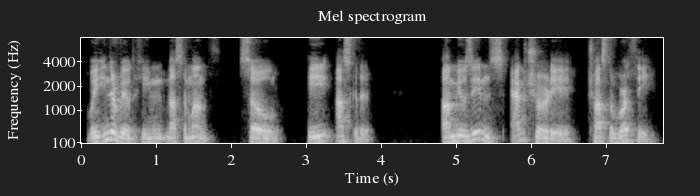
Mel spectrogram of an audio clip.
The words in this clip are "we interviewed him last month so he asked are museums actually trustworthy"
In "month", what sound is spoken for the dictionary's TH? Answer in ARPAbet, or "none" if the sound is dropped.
TH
